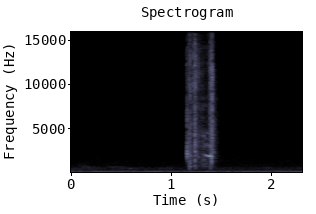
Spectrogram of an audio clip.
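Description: A tablet camera app's shutter sound as a photo is taken: one short double click about a second in.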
